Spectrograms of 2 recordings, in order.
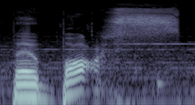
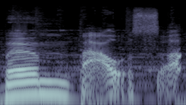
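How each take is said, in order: First: The name is said without an M sound. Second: The name is said with an M sound. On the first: The speaker calls it wrong. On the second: The speaker calls it right.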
